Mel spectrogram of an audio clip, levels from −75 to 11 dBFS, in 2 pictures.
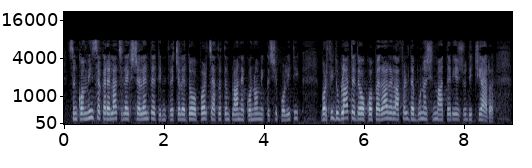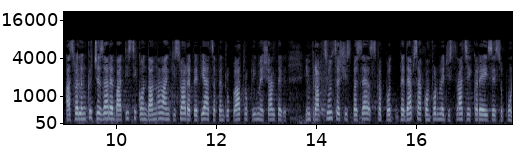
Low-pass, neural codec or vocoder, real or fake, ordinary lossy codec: none; none; real; none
